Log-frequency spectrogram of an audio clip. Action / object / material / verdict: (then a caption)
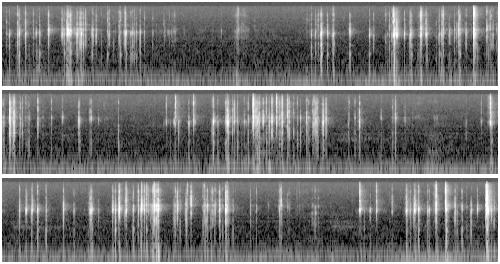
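scrape / plastic hairbrush with rubber bristle pad / plastic / none. Fingernails strum and scratch the plastic bristles of a teal plastic hairbrush with a rubber bristle pad, its bristle side facing the mic. Quiet, bright, crackling clicks and scratchy rasps come in repeated clusters separated by short pauses. A faint low hum sits underneath throughout.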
